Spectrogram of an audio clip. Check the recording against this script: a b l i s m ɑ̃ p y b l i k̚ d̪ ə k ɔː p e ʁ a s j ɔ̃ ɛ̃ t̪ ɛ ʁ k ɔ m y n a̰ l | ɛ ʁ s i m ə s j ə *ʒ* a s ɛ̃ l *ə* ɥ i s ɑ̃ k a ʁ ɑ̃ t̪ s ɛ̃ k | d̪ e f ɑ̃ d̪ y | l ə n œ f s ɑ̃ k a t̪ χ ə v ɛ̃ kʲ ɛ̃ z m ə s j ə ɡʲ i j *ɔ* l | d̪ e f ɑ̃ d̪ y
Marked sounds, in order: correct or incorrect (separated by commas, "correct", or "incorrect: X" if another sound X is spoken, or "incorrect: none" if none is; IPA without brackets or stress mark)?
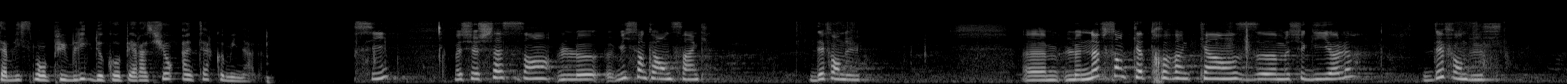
incorrect: ʃ, correct, correct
